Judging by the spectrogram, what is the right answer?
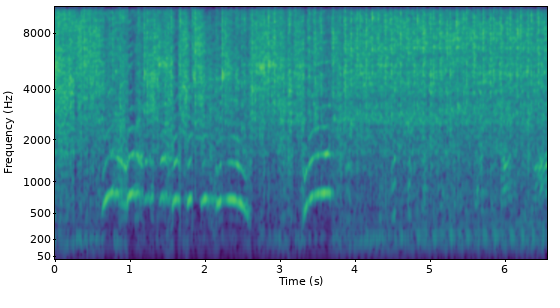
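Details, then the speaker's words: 1980 Daihatsu S38 mini truck with a swapped-in 23 HP Briggs & Stratton Vanguard twin, throttle on slow, first start after priming fuel; settles into a steady, even low idle with no knocks or misses. "This thing sounds pretty dang good. It sounds like a Harley."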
